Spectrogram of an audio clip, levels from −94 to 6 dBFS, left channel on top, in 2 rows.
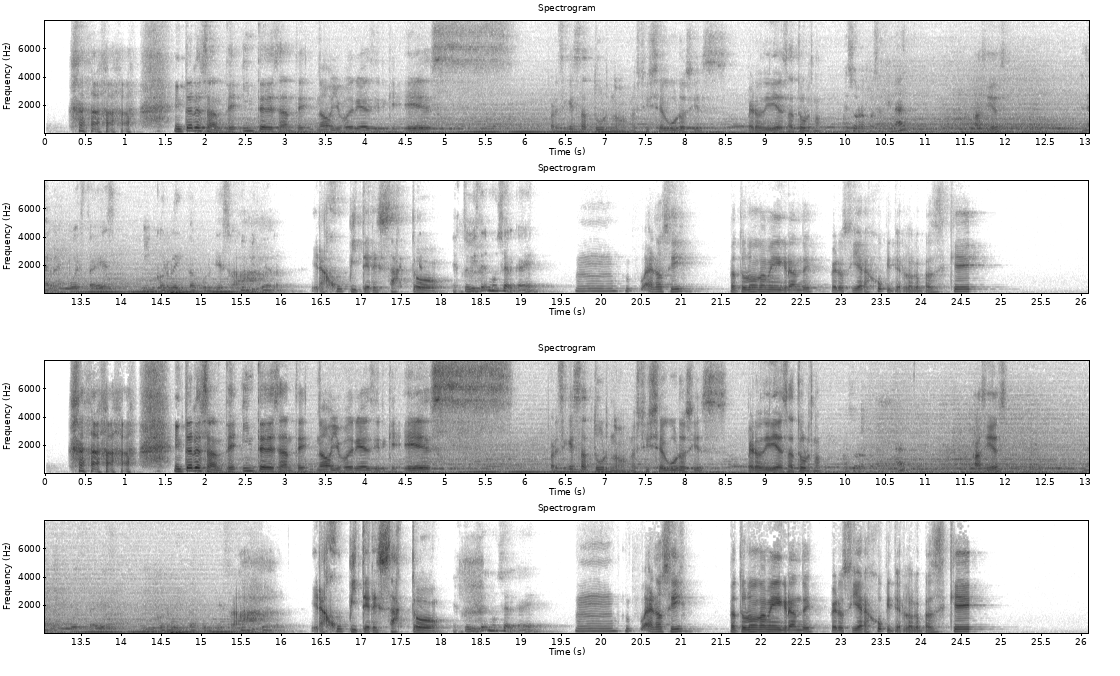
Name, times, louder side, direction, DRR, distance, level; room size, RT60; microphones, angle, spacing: voice 1, 0.3-5.8 6.3-8.5 8.8-9.7 11.6-12.0 15.4-15.8 16.4-18.0 18.4-18.5 19.7-21.1 21.6-24.6, right 6 dB, 50° right, 0.4 m, -26 dB
sound 1, 1.9-15.8, equal, 80° right, 3.0 m, -31 dB
voice 2, 10.0-10.9 12.9-14.0 14.3-16.1 18.3-19.2, left 1 dB, 55° left, 1.2 m, -33 dB
16.0 x 14.0 x 3.6 m
head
